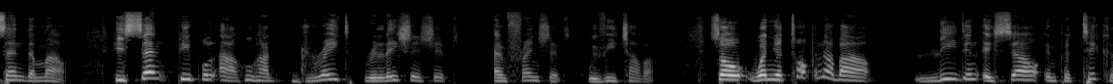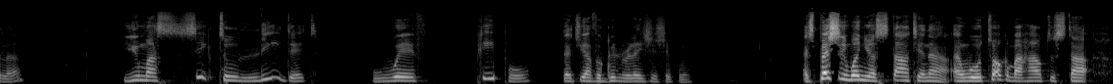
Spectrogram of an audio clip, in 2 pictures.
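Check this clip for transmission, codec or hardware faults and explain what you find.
There is one kind of fault here, heard three times. At 7.37 to 7.41 s and 7.43 to 7.47 s, just before "when you're talking about", and at 7.71 to 7.75 s, before "you're talking about leading", brief smears are short concealed packet loss. Each time about 20 ms of audio arrived too late, and the receiver bridged the gap by extending the preceding sound.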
